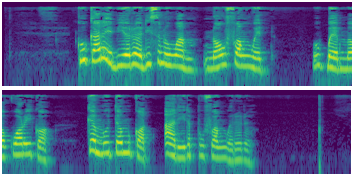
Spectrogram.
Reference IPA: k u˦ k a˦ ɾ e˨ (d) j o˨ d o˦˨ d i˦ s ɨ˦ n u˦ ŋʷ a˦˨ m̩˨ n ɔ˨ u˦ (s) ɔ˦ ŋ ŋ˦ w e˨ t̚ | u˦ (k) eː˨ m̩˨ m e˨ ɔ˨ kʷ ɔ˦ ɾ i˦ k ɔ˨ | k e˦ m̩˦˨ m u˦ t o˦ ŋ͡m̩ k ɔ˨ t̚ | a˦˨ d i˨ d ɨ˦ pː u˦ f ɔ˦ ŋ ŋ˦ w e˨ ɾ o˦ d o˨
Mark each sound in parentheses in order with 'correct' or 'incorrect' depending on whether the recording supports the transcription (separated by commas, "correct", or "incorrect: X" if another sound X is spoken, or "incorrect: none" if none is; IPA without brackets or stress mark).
incorrect: b, incorrect: f, incorrect: k͡p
